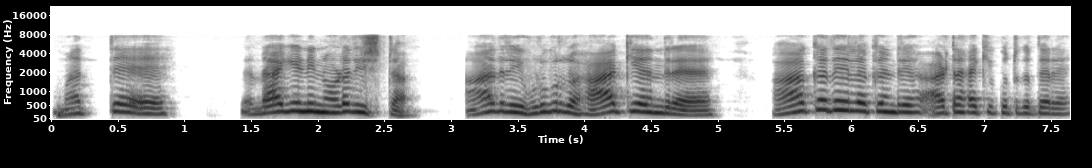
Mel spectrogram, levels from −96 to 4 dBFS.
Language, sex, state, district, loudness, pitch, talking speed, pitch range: Kannada, female, Karnataka, Shimoga, -15 LUFS, 235 Hz, 120 wpm, 195-270 Hz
